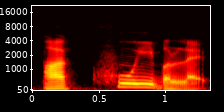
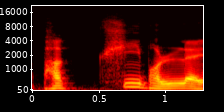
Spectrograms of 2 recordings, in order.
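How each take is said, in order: First: 바퀴벌레 with 퀴 broken into "ku-i"; split u-i. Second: 바퀴벌레 with 퀴 as one gliding syllable; Korean pronunciation. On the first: Retold or imitated. Teacher imitating native English speakers, 바퀴벌레 split as ku-i. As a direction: say 바퀴벌레 as "ba-ku-i-beolle". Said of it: "우이로 끊어서 읽어요". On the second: Shown as a demonstration. Teacher showing what natives can't say, 바퀴벌레 with single-syllable 퀴. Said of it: "이렇게 발음 못해요".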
